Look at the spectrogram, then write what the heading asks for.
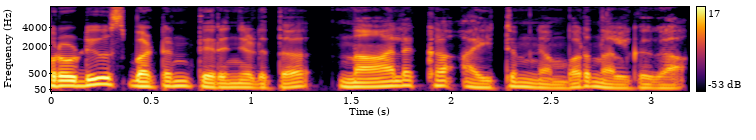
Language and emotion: Malayalam, neutral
